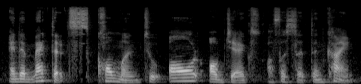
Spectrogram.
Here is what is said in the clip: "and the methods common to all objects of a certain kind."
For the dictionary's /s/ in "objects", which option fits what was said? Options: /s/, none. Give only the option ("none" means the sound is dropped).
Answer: /s/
